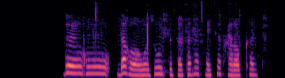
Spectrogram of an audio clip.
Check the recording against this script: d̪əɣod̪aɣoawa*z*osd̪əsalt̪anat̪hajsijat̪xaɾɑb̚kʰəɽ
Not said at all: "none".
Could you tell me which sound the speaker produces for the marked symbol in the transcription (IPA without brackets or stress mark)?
z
